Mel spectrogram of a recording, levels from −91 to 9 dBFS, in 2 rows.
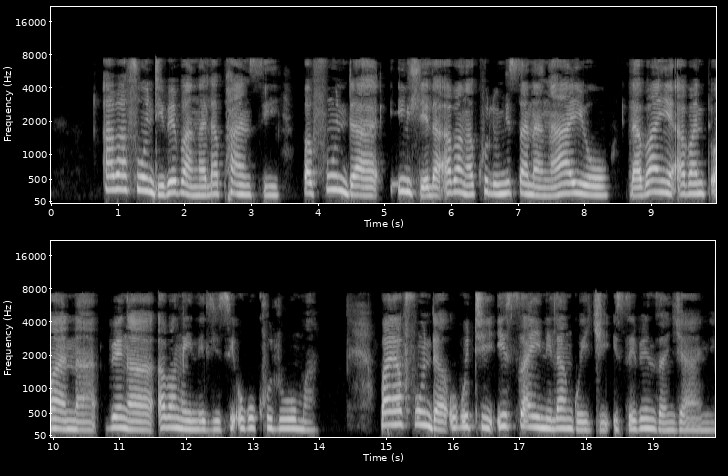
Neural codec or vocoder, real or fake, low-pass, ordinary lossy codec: none; real; 7.2 kHz; AAC, 32 kbps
